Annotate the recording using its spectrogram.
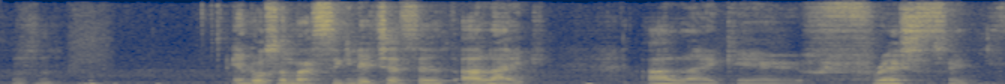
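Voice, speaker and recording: A man speaks very slowly in a very deep, low pitch, somewhat breathy, with fairly even intonation. Audible room echo surrounds the voice. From Ghana. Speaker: cleaning YouTuber. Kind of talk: casual vlog talk. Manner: repetitive, halting.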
